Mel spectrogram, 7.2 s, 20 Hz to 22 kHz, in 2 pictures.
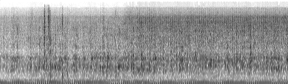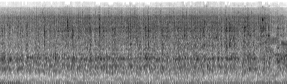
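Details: VR6 wagon at idle, steady low hum with a light, irregular metallic rattle from the engine bay, getting worse; the water pump pulley wobbles, water pump failed; tensioner pulley already replaced without curing the noise.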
